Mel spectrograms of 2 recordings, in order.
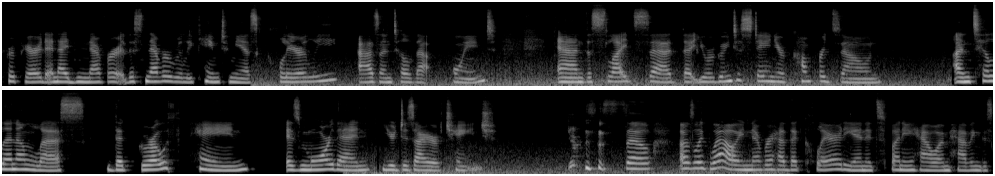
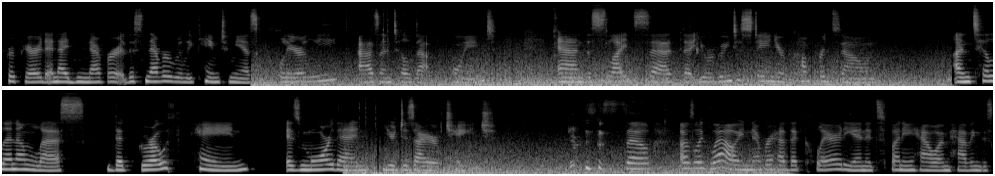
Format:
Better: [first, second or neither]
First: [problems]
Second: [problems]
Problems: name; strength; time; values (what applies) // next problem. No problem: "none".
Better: first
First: wind noise on the microphone; occasional gusts; from 2.5 to 9.5 s and from 13 to 18 s; 20 dB below the speech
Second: wind noise on the microphone; heavy; from 2.5 to 9.5 s and from 13 to 18 s; 6 dB below the speech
